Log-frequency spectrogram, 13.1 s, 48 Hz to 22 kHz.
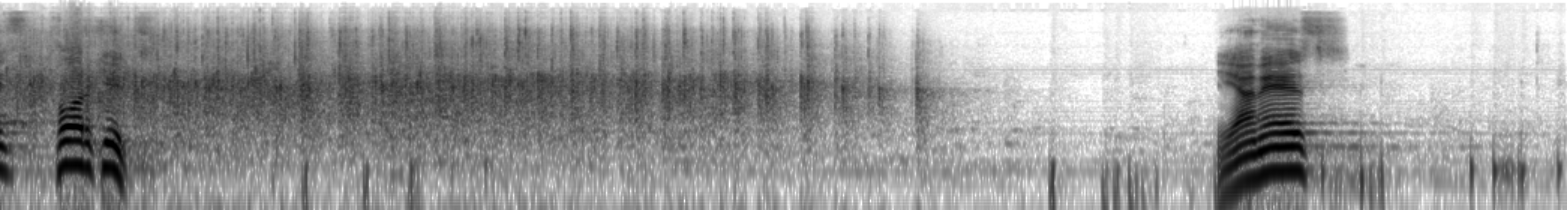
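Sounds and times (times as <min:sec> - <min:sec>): audience applauding: 0:00.0 - 0:07.9.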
